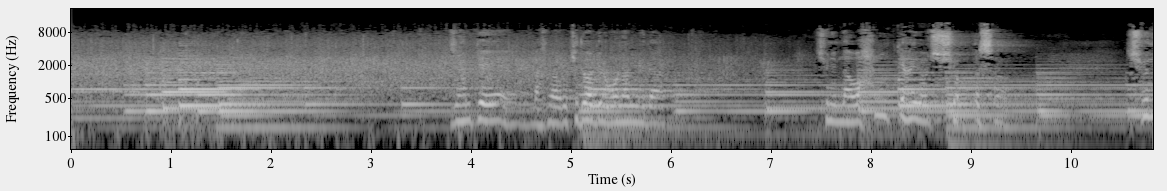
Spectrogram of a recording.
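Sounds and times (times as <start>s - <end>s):
audience applauding: 0.0s - 7.5s
speech: 4.0s - 6.3s, 7.5s - 9.5s, 10.6s - 10.8s.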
